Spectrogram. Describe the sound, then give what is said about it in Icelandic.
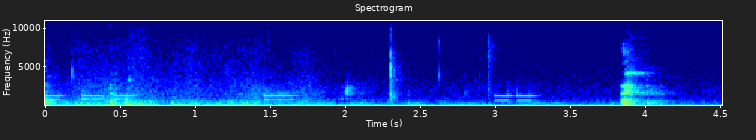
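Several short telephone keypad tones beep in quick succession, each a brief dual-pitch chirp, with a faint background hiss and a soft click near the end. “Hvaða nummer er það að pröfa? Ertu með síma skröðin í þessu ekki? Herri, 5885521”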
